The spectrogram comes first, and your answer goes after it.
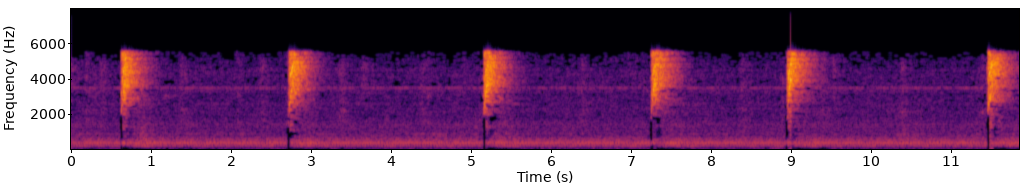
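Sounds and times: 
ultramarine grosbeak calling: 0.6s - 1.1s, 2.7s - 3.2s, 5.1s - 5.7s, 7.2s - 7.8s, 8.9s - 9.4s, 11.4s - 11.8s.

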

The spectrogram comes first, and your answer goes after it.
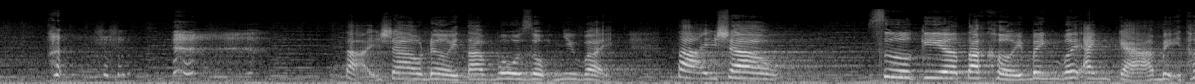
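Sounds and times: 
speech: 0.5s - 1.4s, 3.5s - 6.2s, 6.8s - 7.9s, 8.8s - 11.9s
woman sobbing with breathy gasps and high whimpers: 0.5s - 2.7s.

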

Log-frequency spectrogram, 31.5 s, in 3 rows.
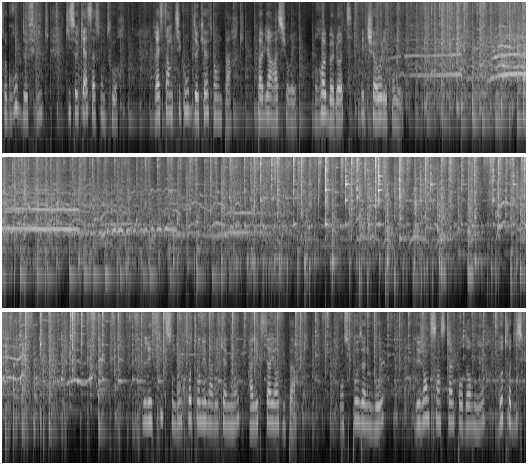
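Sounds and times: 
speech: 0.0s - 8.3s, 23.8s - 27.0s, 27.7s - 31.4s
batucada drumming: 0.0s - 31.4s
clanking cowbell: 7.2s - 31.4s
crowd shouting and cheering: 7.5s - 31.4s.

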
